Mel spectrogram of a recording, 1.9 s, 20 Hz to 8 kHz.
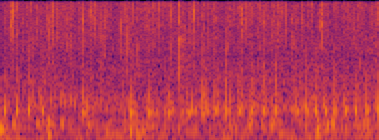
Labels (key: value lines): label: biophony, rattle response
recorder: SoundTrap 500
